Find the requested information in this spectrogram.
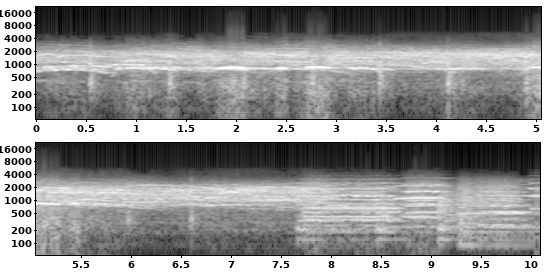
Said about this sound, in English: The crowd was screaming for the kill as I walked out.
